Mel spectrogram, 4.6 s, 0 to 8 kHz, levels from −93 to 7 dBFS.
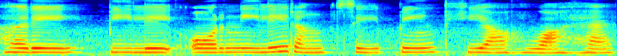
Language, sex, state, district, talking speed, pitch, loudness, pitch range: Hindi, female, Punjab, Fazilka, 130 wpm, 215 Hz, -16 LUFS, 210-220 Hz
